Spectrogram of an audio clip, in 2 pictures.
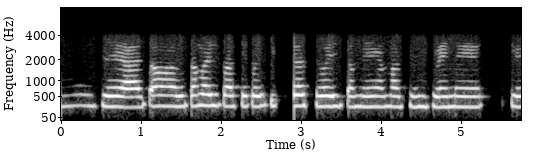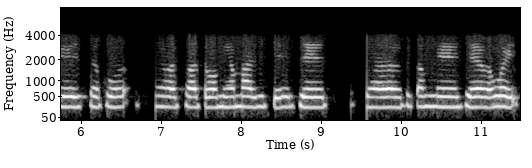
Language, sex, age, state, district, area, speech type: Gujarati, female, 30-45, Gujarat, Morbi, urban, conversation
